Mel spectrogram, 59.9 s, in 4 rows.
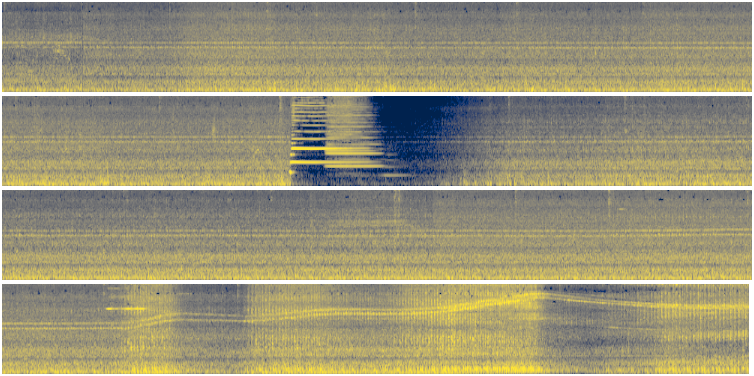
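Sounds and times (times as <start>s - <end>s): diesel locomotive engine idling: 0.0s - 59.9s
two-note horn blast: 20.8s - 23.1s.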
